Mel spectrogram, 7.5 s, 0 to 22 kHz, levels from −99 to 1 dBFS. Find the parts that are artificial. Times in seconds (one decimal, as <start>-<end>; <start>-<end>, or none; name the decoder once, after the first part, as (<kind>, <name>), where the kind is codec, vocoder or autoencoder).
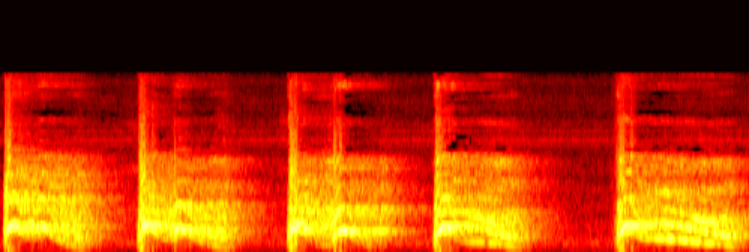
none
